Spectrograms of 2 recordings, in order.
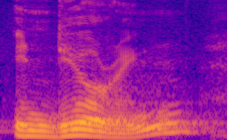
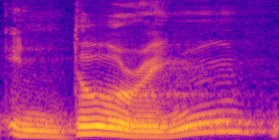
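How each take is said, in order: First: It is said with a modern British accent. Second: It is said with an American accent.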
